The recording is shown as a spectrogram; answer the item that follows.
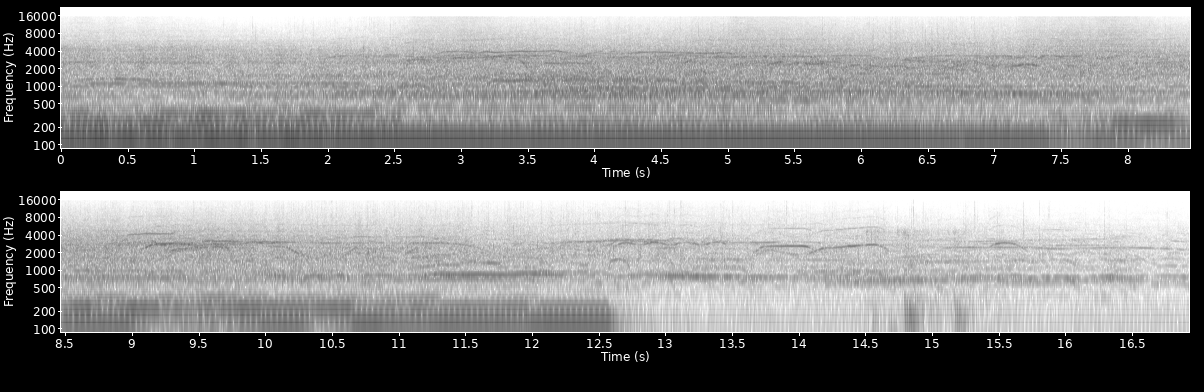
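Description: A rock band's final held low chord from amplified guitars drones steadily over a festival crowd cheering, whooping and whistling. The chord cuts off suddenly about twelve and a half seconds in, leaving the crowd's cheers.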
